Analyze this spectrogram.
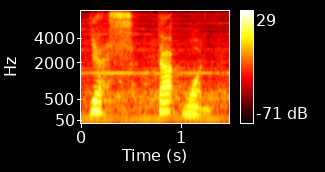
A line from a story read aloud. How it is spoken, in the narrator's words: barks back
